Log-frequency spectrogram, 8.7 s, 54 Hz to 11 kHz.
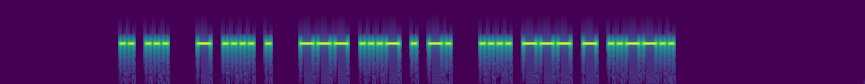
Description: Morse code, heard as a keyed tone, about 28 wpm, 700 Hz. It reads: IS THE OVEN HOT?
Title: Sentences from Top 1000 Words - Review Part 4 - 28wpm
